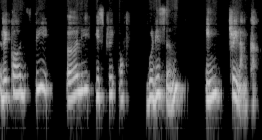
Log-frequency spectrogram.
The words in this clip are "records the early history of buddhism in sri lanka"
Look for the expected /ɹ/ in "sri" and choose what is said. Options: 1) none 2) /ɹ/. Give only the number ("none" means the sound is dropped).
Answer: 2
